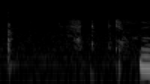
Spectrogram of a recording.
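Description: A woman's quiet whispered murmuring with small mouth clicks, then her voice starting to speak near the end. A single click comes just after the start, and a faint steady hum runs underneath.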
